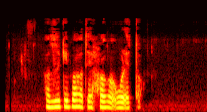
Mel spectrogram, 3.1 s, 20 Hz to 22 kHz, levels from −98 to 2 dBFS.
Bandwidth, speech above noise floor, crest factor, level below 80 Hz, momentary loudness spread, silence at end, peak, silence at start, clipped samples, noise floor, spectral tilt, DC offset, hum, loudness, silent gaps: 10.5 kHz; 45 dB; 20 dB; -70 dBFS; 15 LU; 1 s; -4 dBFS; 0.65 s; under 0.1%; -65 dBFS; -7 dB/octave; under 0.1%; none; -21 LUFS; none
